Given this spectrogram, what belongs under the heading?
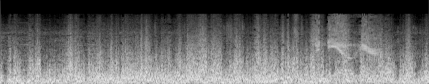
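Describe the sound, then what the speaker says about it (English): Wind blows over a boat at about 12 knots out on the water during a harbour boat parade near coal docks, a loud steady rushing buffet against the microphone throughout. "It's windy out here."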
